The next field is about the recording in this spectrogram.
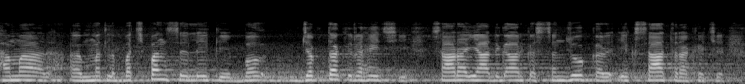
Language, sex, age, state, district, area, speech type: Maithili, male, 18-30, Bihar, Purnia, urban, spontaneous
